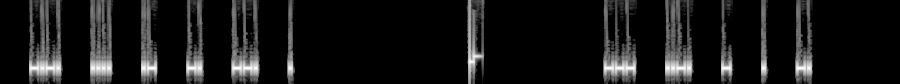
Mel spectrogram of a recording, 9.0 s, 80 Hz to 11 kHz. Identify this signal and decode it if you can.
Morse code, heard as a keyed tone, about 43 wpm, spaced as for 21 wpm, 690 Hz. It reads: CHANGE OFTEN
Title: 4x Character Spacing - Top 300 Words - 45wpm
